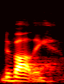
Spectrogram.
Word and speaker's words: Diwali: each other saying happy diwali now you may notice that it's spelled with a w in the middle but it's pronounced kind of a soft vw diwali day four that's that's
